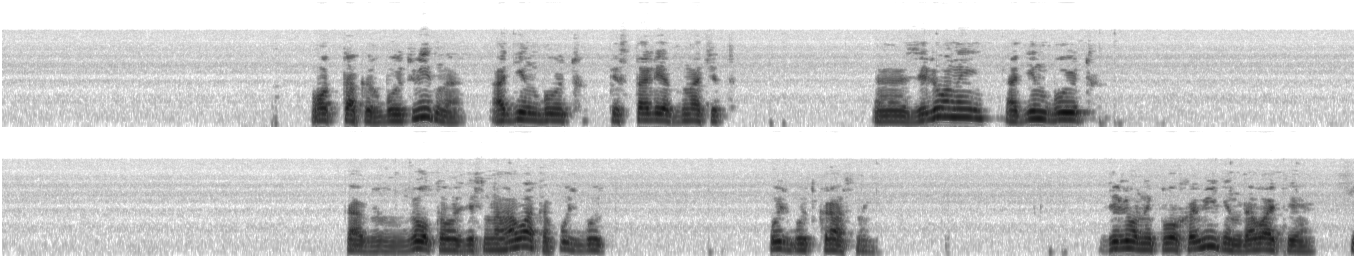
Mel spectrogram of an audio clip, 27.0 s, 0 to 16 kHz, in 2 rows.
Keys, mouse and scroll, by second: 0.1-2.8 drag, 11.1 click, 18.6 click, 22.3 click, 24.1 click, 26.5 click.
